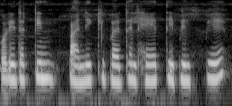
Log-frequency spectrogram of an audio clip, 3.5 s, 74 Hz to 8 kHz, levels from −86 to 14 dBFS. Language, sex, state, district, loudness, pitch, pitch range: Hindi, female, Tripura, Dhalai, -16 LUFS, 235 Hz, 230-250 Hz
